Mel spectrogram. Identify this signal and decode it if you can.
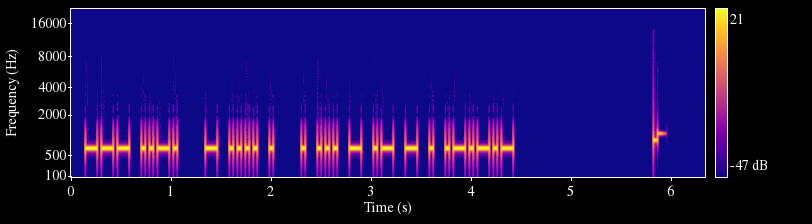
Morse code, heard as a keyed tone, about 30 wpm, 700 Hz. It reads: OF THE ESTATE.
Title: Sentences from Top 1200 Words 30wpm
